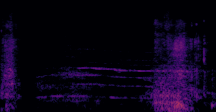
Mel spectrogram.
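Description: One faint, drawn-out call lasting a little over a second, falling slightly in pitch, with soft rustling just before and after it.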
